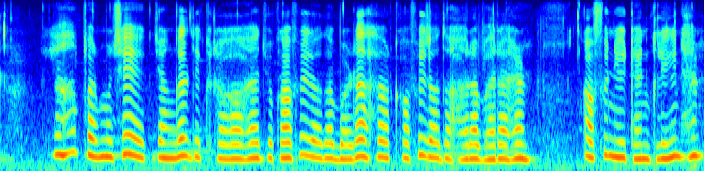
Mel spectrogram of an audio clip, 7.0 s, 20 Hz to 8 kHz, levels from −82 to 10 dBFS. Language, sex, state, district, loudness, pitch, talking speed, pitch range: Hindi, female, Himachal Pradesh, Shimla, -16 LUFS, 265 Hz, 205 wpm, 250-290 Hz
